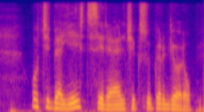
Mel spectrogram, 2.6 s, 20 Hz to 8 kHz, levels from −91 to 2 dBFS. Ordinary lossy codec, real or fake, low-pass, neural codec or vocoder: AAC, 48 kbps; fake; 7.2 kHz; codec, 16 kHz in and 24 kHz out, 0.6 kbps, FocalCodec, streaming, 4096 codes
